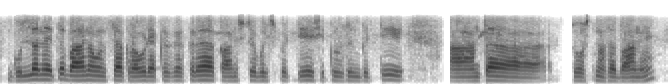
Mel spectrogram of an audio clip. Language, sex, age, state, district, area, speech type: Telugu, male, 60+, Andhra Pradesh, Vizianagaram, rural, conversation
